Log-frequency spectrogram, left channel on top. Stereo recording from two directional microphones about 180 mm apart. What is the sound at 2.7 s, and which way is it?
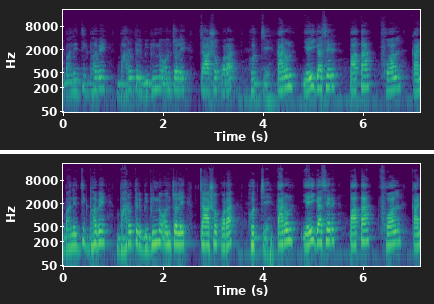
Speech, 55° right (ahead or behind).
